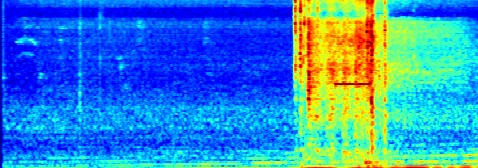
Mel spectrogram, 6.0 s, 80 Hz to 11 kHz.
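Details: 1999 Honda CR-V with intermittent no-start and engine cutoff: a quiet low rumble, then a burst of cranking that catches briefly and falters; the engine struggles to start and cuts out, cause unclear.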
